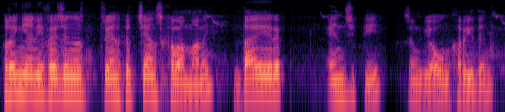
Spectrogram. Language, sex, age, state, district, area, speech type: Bodo, male, 18-30, Assam, Udalguri, urban, spontaneous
